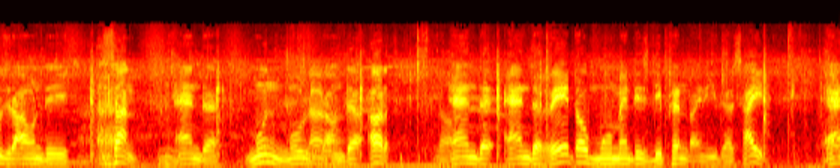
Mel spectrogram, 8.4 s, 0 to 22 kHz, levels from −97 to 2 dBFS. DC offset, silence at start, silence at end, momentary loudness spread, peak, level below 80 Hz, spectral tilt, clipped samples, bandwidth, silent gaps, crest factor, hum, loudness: under 0.1%; 0 s; 0 s; 10 LU; -2 dBFS; -48 dBFS; -4 dB/octave; under 0.1%; 12 kHz; none; 20 dB; none; -21 LUFS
